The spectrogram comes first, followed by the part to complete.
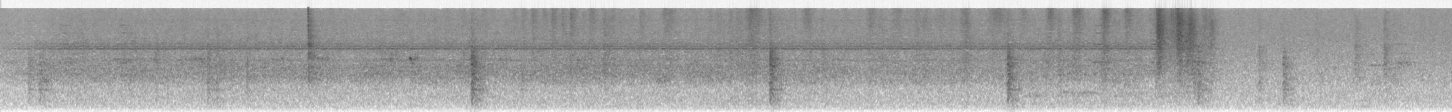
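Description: Faint paintbrush work on a canvas: a soft hiss with scattered light taps and clicks, a small cluster of them near the end. A thin, steady high whine runs under it and stops shortly before the end.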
